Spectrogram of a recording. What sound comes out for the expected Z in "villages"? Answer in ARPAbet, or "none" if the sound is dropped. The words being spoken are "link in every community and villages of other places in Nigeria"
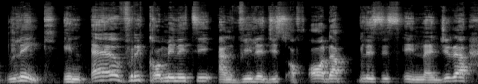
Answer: S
